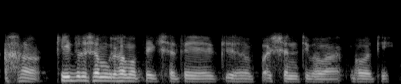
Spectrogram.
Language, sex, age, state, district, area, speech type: Sanskrit, male, 18-30, Maharashtra, Nagpur, urban, conversation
